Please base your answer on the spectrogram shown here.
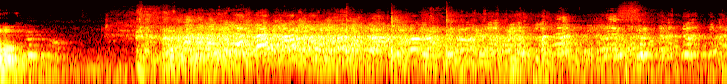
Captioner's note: audience laughing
